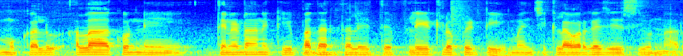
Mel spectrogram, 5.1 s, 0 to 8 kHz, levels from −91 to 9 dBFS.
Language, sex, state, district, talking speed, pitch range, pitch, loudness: Telugu, male, Andhra Pradesh, Manyam, 150 wpm, 100-105 Hz, 100 Hz, -18 LUFS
